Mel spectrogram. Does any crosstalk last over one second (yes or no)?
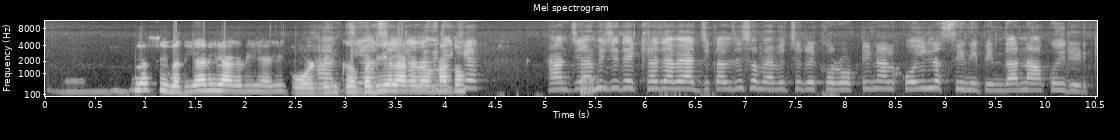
yes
